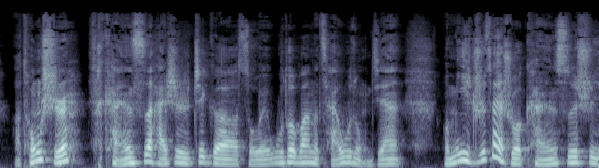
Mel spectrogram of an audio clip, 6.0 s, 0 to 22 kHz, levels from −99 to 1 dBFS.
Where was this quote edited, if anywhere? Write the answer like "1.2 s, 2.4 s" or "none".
4.4 s

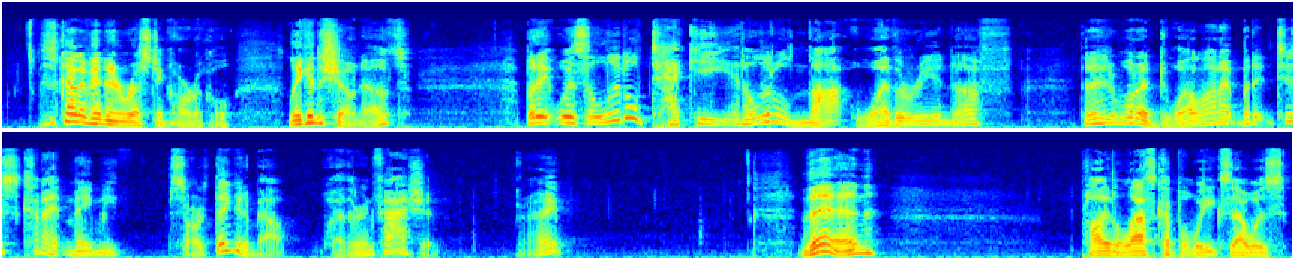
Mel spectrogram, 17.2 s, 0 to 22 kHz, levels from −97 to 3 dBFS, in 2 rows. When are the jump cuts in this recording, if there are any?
none

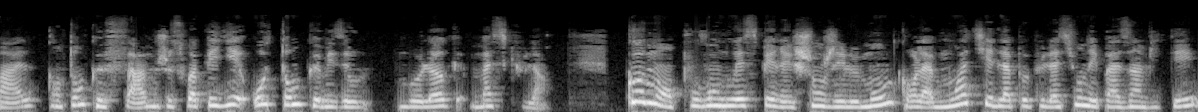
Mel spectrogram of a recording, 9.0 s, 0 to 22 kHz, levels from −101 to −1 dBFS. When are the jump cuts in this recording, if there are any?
4.5 s

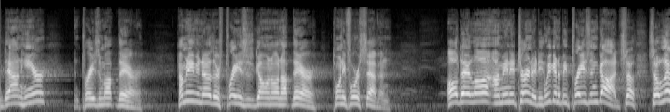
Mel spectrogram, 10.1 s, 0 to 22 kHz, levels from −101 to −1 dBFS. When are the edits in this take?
8.2 s

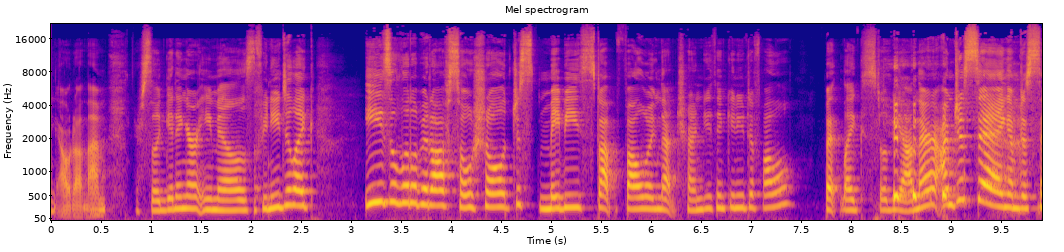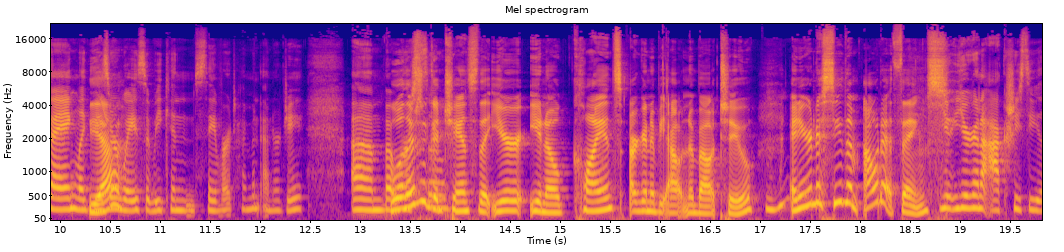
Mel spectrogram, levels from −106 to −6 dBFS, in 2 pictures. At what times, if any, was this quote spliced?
2.0 s

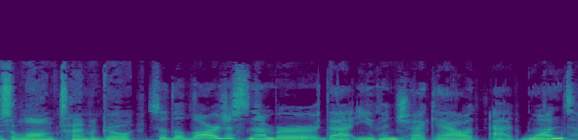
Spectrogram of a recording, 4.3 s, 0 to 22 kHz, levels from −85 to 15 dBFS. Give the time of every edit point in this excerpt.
1.1 s

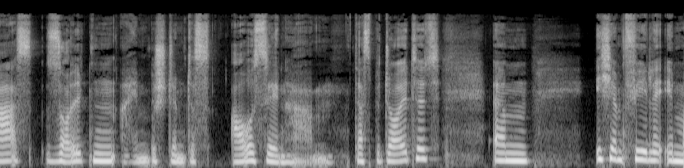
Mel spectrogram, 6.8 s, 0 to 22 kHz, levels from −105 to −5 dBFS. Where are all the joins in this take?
3.5 s

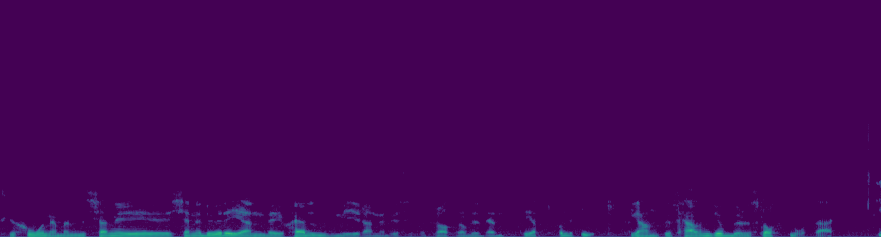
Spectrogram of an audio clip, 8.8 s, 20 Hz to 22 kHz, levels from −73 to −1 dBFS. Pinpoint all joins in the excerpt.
6.3 s

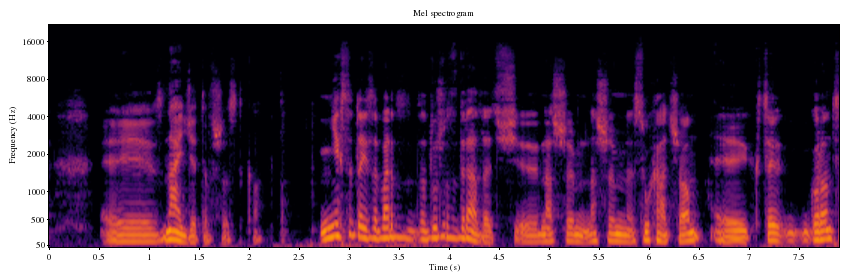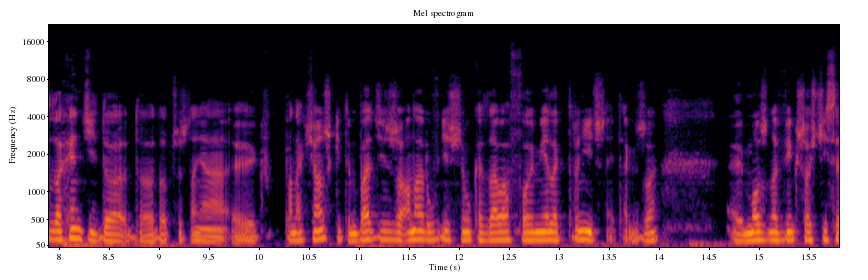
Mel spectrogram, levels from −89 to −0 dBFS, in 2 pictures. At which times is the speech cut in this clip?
6.6 s

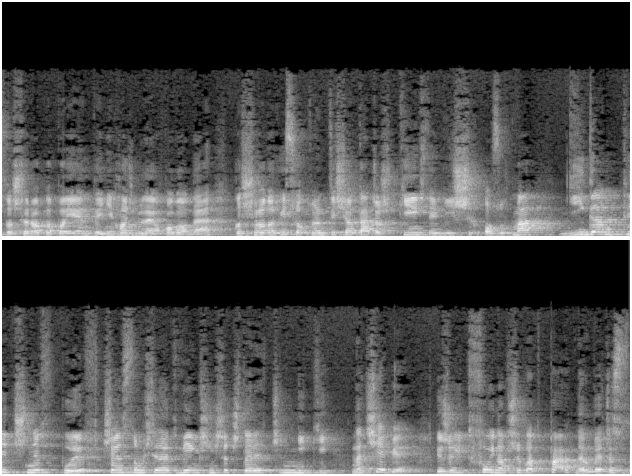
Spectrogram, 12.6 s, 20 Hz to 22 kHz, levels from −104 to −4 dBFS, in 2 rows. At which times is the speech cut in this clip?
10.6 s

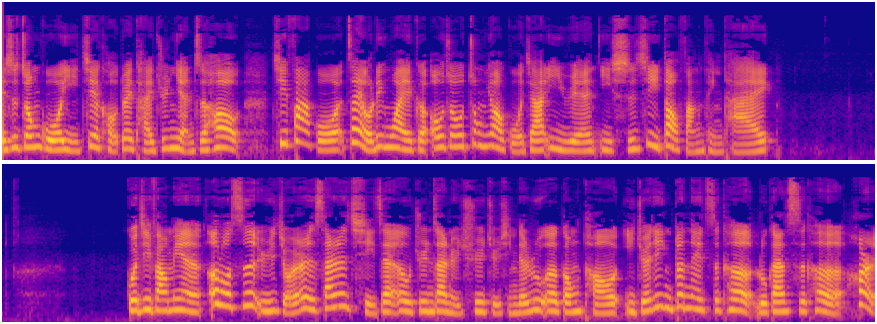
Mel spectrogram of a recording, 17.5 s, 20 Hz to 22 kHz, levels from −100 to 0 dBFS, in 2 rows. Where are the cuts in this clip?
none

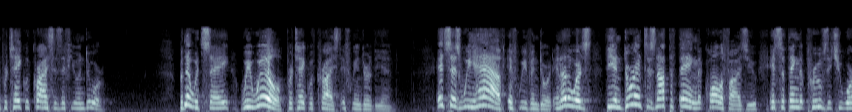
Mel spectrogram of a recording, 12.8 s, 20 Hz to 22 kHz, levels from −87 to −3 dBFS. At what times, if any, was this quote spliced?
2.8 s

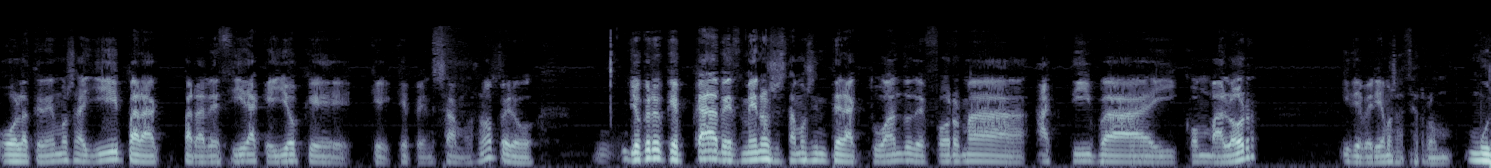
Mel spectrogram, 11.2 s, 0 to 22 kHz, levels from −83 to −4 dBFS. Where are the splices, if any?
none

